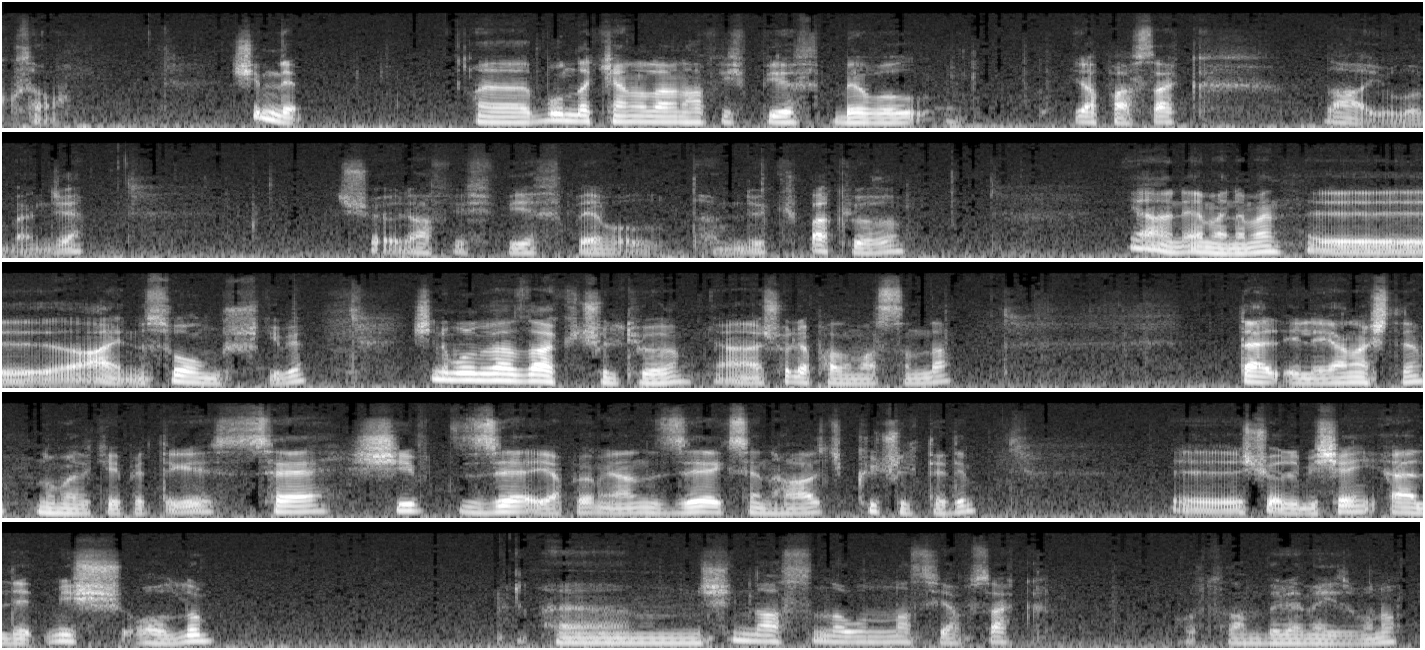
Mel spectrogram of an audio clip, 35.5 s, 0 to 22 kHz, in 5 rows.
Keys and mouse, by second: 0.1-2.7 middle drag, 2.7-5.2 right drag, 5.2 click, 5.2 KP_0, 5.4-5.9 drag, 5.9 KP_Decimal, 6.4-8.2 middle drag, 8.2 ctrl+b, 10.0 a, 10.6 click, 10.9 KP_0, 11.1 click, 11.5 z, 14.0 Tab, 14.9 z, 16.5 s, 17.9 s, 19.8 KP_Decimal, 22.7 s, 26.5-28.9 middle drag, 32.0 right click, 32.2 Tab, 32.2-33.5 middle drag, 33.8 ctrl+r.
